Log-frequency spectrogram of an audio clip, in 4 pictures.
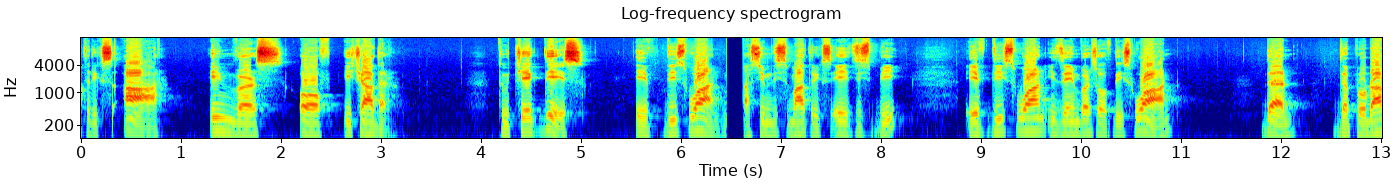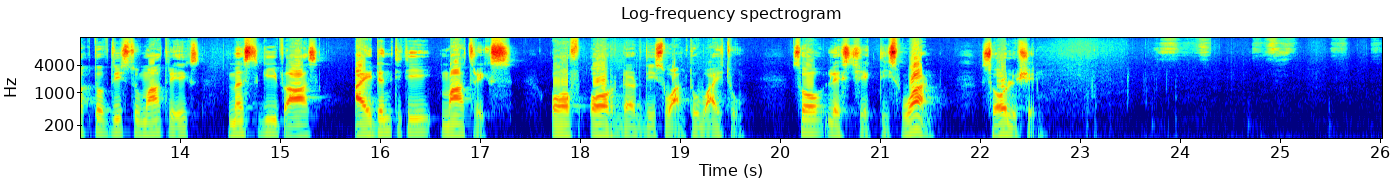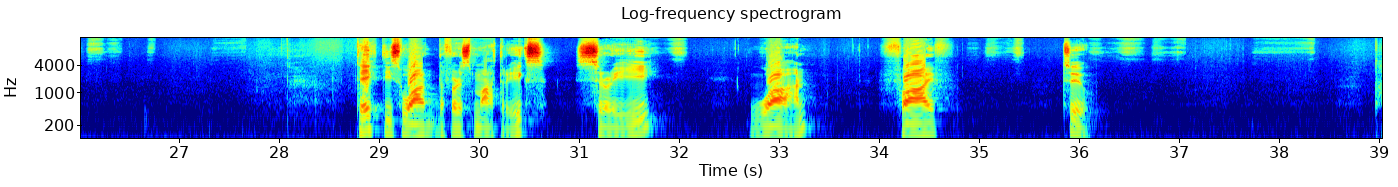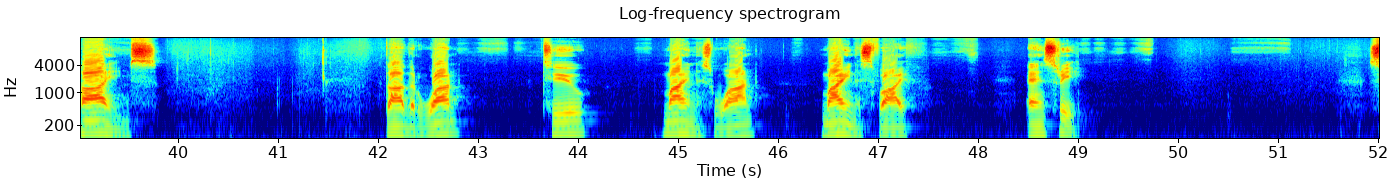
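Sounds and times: pen scratching on screen: 0:23.7 - 0:27.7, 0:34.9 - 0:35.6, 0:36.2 - 0:38.5, 0:42.9 - 0:43.5, 0:47.4 - 0:48.1, 0:49.0 - 0:49.8, 0:50.5 - 0:51.2.

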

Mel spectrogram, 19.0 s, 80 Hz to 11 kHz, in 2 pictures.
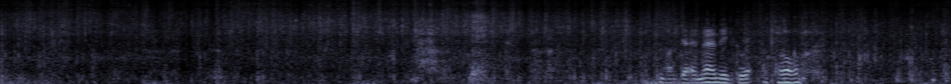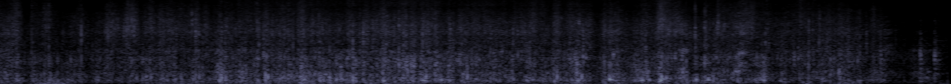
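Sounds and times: bike rattling and knocking: 0:00.0 - 0:19.0
bike tyres in mud and grass: 0:00.0 - 0:19.0.

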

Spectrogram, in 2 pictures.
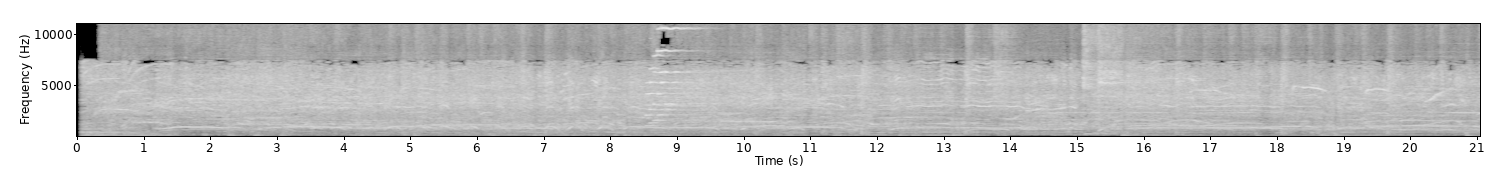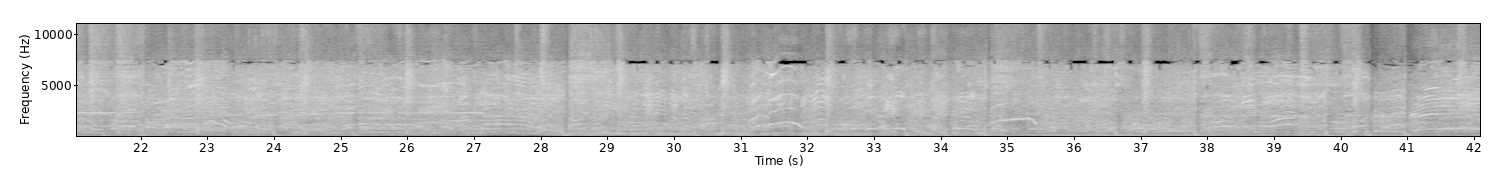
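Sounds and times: crowd yelling and singing along: 0:12.0 - 0:42.0.

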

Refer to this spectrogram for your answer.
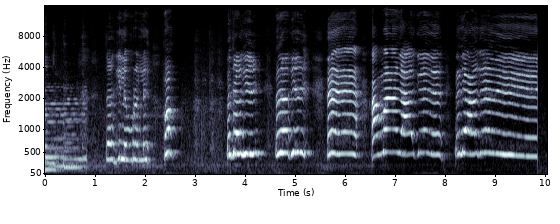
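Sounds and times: young boy wailing: 0:03.7 - 0:09.9.

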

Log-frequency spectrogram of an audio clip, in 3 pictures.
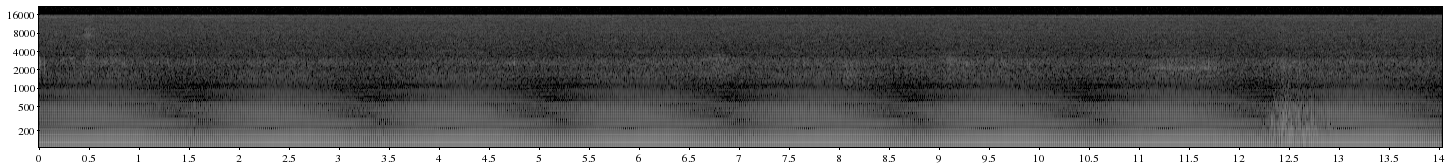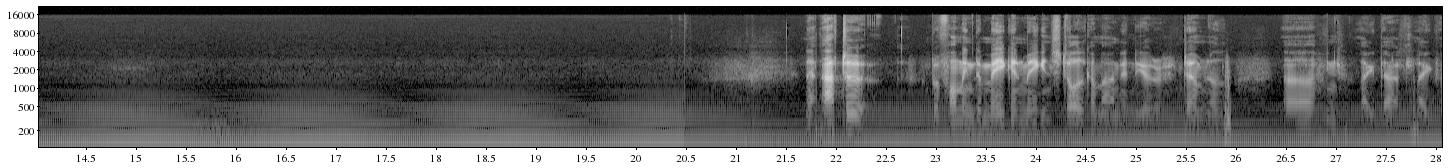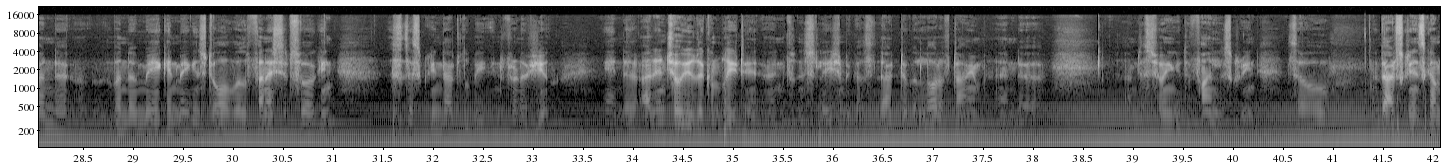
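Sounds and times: electrical mains hum: 0:00.0 - 0:42.0
faint rustle: 0:11.1 - 0:12.9.

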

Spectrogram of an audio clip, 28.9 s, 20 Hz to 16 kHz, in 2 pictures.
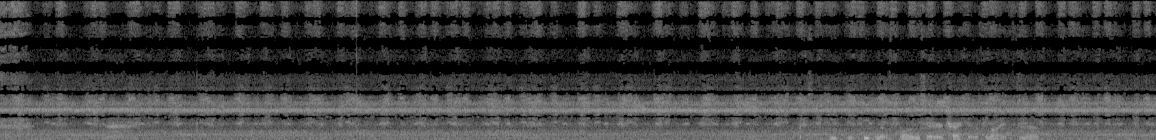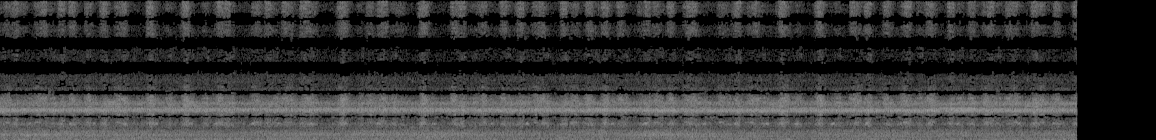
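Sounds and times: night insects chirping: 0:00.0 - 0:27.9.

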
